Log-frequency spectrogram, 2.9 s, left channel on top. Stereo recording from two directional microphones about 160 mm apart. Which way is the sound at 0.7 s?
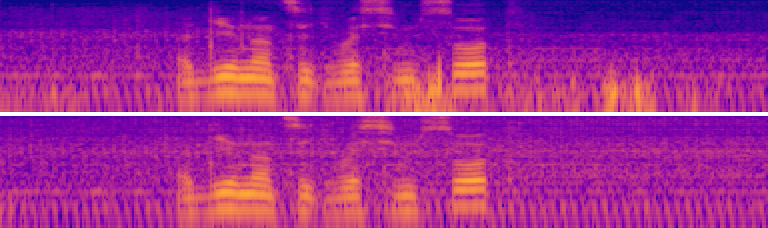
Centre (ahead or behind).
